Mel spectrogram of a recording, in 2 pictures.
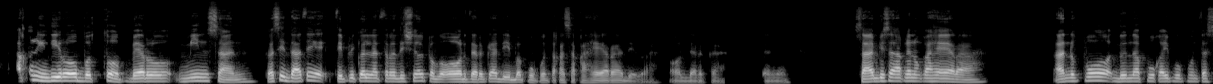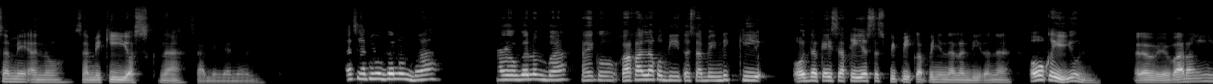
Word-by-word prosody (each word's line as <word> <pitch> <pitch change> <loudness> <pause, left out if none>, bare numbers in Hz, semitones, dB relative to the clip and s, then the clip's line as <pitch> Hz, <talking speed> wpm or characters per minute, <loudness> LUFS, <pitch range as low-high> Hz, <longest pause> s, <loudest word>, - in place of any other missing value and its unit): actually 195 -6 +2
hindi 175 +1 +7
robot 160 -4 +7
'to, - - +3
pero 145 +1 +3
minsan 135 -6 -2
kasi, 180 +6 +1
dati, 160 +4 +3
tipikal 150 +3 +1
na 145 -1 0
tradisyon, 140 +2 0
kapag 135 -6 -3
o-order 120 0 +3
ka, 140 - +1
hindi 120 -4 -2
ba, 110 +1 -3
pupunta 100 -2 -8
ka - - -7
sa - - -9
kahera, 90 +1 -5
hindi 80 -3 -12
ba, - - -19 0.2
o-order 80 -1 -11
ka, - - -19 0.4
ganoon. 75 0 -17 0.6
Sabi 135 +4 +2
sa 165 -1 +4
akin 160 0 +1
nung 150 -1 -4
kahera, 125 -6 0 0.7
"Ano 150 +5 +1
po, 175 0 +4
doon 145 0 0
na - - -3
po 150 - -2
kayo 140 0 +1
pupunta 140 -1 -6
sa 130 -1 -5
may 125 -1 -4
ano, 110 -1 -8
sa 110 -2 -7
may 105 - -3
kiosk 105 -4 -3
na," 95 0 -8
sabing 80 0 -13
ganoon. 80 +1 -15 0.9
Ay, - - +1
sabi 255 -1 0
ko, 260 - +4
"Ganoon 250 -2 +5
ba?" 225 +4 -1 0.6
Sabi 215 +1 +1
ko, - - +2
"Ganoon 225 0 +2
ba?" 205 0 0 0.2
Sabi 190 +1 -5
ko, 200 - -5 0.2
"Kakala 215 +4 +2
ko - - +2
dito." 190 -1 -5
Sabi, 180 +1 -3
"Hindi 210 +2 -2
ki 195 -3 -2 0.4
oorder 165 +3 +4
kayo 175 - +3
sa 170 -2 0
kiosk, 165 -1 +1
tas 155 - -14
pipick-upin 120 -3 -4
niyo 115 - -6
na 105 - -3
lang 105 -1 -5
dito 95 +1 -7
na." 105 -1 -9 0.2
Okey 205 -3 +4
iyon, 100 - -6 0.3
alam 105 0 -2
mo - - -3
iyon, 105 +2 -4
parang 135 +5 +1
140 Hz, 200 wpm, -22 LUFS, 110-170 Hz, 0.9 s, hindi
